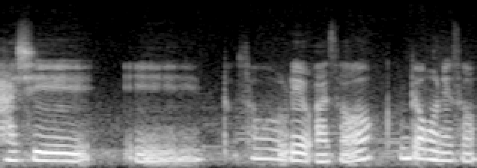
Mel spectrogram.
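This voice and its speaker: Noticeable background noise accompanies a woman speaking at medium pitch with ordinary pitch variation. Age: 60s. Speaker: cancer patient. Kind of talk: interview. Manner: hesitant, with fillers.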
